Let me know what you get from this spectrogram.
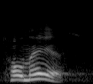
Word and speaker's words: Ptolemais: This word, the P is silent. It's Ptolemais.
